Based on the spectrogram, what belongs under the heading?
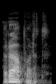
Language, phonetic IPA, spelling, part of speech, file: Russian, [ˈrapərt], рапорт, noun, Ru-рапорт.ogg
- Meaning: report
